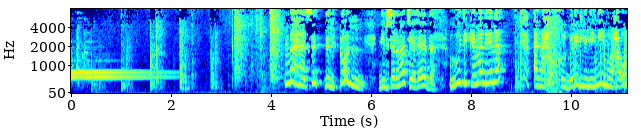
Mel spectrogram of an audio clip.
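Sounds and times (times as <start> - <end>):
doorbell ringing: 0.0 - 2.2
speech: 4.7 - 8.7, 9.3 - 11.1.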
